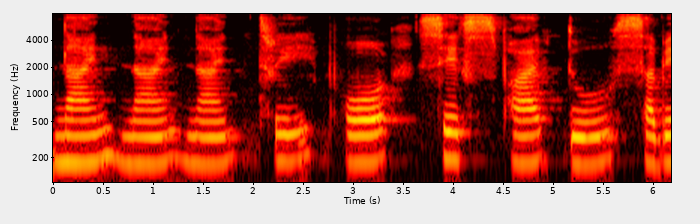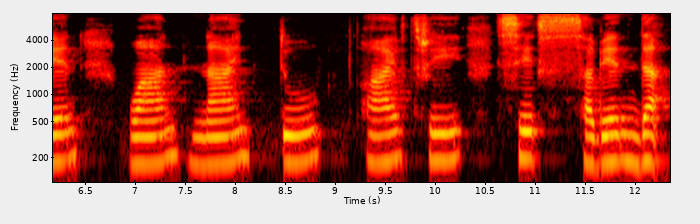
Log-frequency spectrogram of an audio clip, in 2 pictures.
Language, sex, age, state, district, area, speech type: Manipuri, female, 45-60, Manipur, Bishnupur, rural, read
